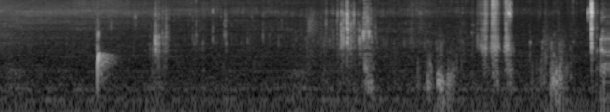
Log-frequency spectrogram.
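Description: Close-up sips and gulps of iced soda from a glass, with wet mouth plops and small sharp clicks. A sharp plop comes about a second in, and a cluster of clicks and gulps follows in the second half.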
